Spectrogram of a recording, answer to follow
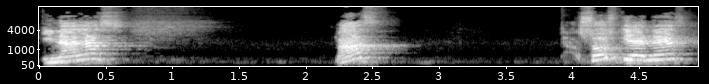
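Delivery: slow, spaced breathing instructions; guided breathing cues. Shown as a demonstration. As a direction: lead the breath, pausing long between commands. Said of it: "ahora hasta el seis".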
